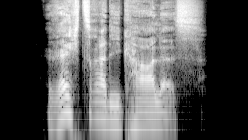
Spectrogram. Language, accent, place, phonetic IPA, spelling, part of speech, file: German, Germany, Berlin, [ˈʁɛçt͡sʁadiˌkaːləs], rechtsradikales, adjective, De-rechtsradikales.ogg
- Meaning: strong/mixed nominative/accusative neuter singular of rechtsradikal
